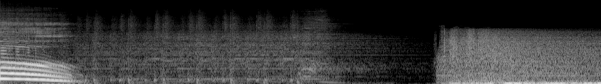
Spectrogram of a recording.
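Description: A firing squad's rifle volley during an execution scene: after a stretch of tonal music, a sudden loud blast breaks in and carries on as a dense, sustained rumbling roar.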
